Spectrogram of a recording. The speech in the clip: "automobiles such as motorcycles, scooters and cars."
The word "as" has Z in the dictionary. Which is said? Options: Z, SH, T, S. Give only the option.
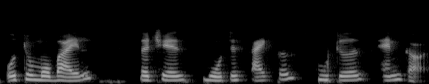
Z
